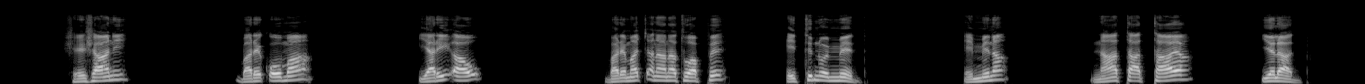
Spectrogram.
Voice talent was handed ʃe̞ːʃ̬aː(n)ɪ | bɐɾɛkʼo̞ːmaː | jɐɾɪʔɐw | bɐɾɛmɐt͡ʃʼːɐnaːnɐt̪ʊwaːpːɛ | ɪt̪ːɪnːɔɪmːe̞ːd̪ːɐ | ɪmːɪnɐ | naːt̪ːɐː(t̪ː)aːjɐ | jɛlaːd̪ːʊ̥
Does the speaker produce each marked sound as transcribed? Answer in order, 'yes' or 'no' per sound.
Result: yes, yes

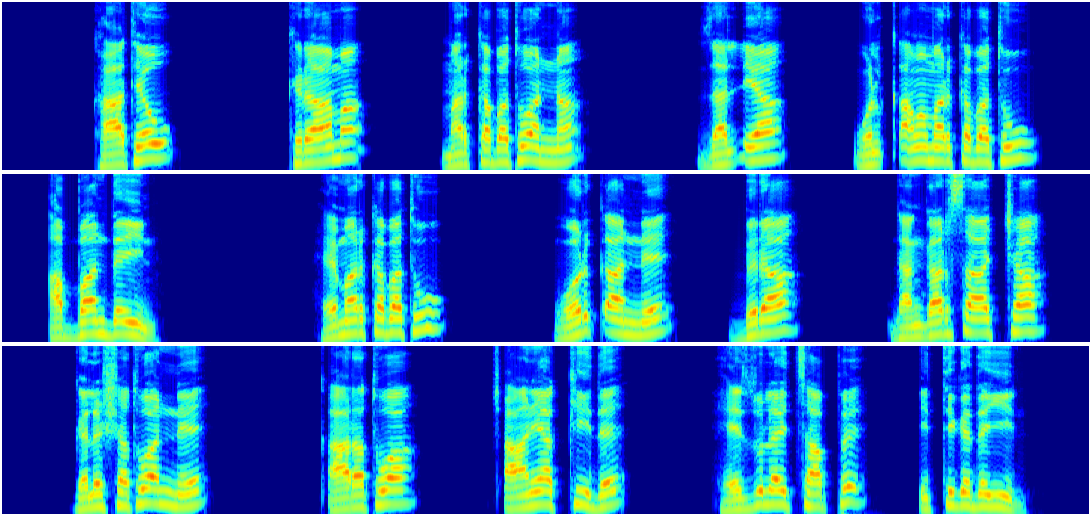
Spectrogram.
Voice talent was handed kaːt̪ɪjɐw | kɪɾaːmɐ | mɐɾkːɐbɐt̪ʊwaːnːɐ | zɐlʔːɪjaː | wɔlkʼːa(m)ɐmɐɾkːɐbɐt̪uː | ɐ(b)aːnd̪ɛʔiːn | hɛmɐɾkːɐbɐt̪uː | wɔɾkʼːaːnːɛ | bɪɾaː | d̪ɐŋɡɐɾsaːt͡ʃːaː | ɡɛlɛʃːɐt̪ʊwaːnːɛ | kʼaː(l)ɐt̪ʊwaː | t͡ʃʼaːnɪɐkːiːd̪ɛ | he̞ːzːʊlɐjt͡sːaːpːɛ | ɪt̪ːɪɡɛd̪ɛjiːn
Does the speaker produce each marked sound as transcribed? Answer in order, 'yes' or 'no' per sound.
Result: yes, no, no

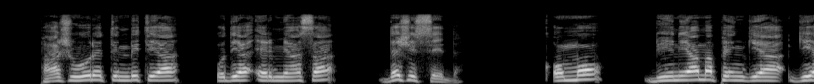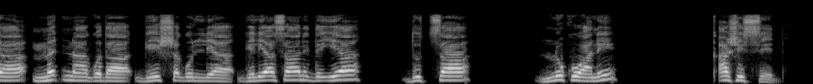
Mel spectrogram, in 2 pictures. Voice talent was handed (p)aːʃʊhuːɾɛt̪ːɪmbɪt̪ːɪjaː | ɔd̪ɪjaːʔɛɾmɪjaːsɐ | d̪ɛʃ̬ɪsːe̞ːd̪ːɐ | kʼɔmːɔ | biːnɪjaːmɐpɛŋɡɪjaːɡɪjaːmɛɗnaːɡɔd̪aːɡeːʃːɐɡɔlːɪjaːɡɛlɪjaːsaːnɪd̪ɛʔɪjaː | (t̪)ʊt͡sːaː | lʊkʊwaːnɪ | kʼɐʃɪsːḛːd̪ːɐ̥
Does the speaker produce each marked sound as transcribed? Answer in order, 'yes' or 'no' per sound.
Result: yes, no

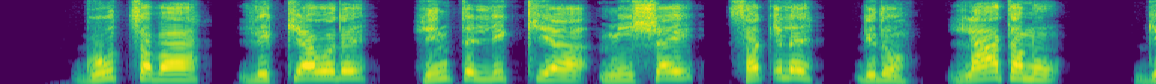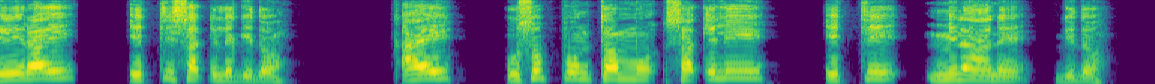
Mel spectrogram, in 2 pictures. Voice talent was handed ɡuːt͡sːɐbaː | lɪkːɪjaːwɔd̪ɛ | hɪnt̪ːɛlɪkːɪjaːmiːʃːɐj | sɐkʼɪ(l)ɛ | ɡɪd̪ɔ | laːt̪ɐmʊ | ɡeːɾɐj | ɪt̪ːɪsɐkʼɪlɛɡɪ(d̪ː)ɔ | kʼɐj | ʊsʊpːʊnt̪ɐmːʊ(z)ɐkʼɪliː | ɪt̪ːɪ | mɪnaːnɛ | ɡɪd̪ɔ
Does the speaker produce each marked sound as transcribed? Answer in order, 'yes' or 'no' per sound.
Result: yes, no, no

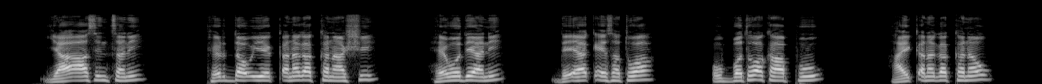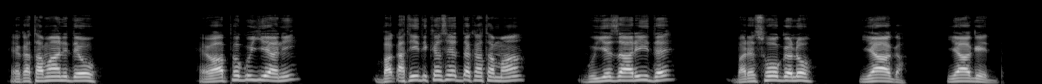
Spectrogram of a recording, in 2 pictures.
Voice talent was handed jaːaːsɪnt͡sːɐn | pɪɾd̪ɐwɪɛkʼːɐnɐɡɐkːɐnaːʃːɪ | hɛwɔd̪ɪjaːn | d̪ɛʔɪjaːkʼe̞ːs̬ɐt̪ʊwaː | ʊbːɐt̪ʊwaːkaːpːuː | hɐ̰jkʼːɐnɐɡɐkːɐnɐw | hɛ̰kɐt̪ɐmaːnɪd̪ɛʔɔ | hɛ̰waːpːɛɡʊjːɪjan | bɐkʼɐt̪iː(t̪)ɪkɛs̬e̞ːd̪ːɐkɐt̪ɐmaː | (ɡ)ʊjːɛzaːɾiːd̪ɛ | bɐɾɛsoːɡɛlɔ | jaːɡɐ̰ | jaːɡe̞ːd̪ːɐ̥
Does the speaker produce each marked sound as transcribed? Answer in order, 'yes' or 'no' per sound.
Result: no, yes

